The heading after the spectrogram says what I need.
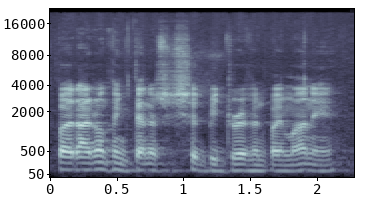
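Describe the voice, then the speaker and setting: A man in his thirties from Southern California, a dentist answering interview questions in a measured, thoughtful way with frequent filler pauses. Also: lowish voice, steady tone, a little hiss or hum. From Southern California, United States. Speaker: dentist and orthodontist guest.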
